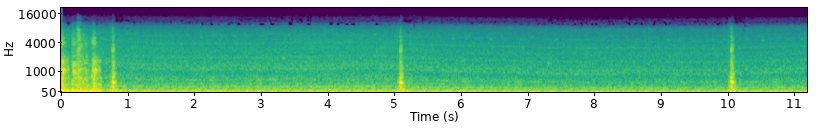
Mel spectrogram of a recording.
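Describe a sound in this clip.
Thumps sound as the car bumps over rocks.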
